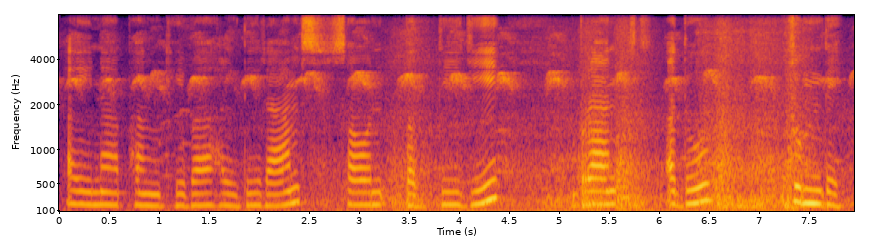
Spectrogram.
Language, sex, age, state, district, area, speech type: Manipuri, female, 60+, Manipur, Churachandpur, urban, read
